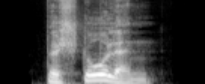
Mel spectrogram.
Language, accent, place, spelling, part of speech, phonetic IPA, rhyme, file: German, Germany, Berlin, bestohlen, verb, [bəˈʃtoːlən], -oːlən, De-bestohlen.ogg
- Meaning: past participle of bestehlen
